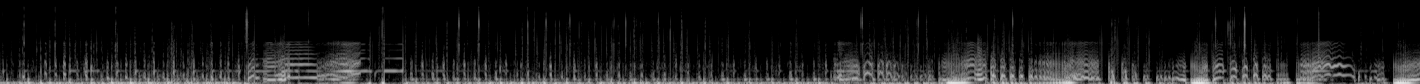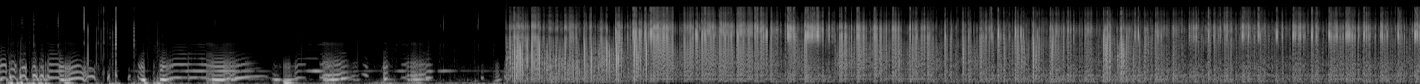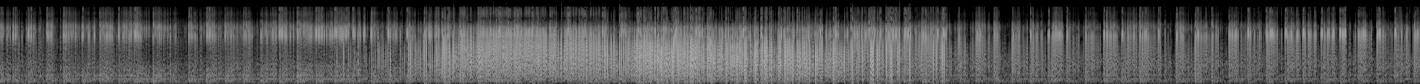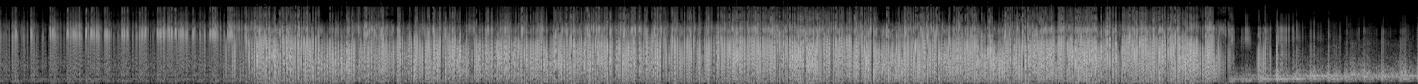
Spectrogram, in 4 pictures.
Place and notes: Teufelsberg, On top of his wine glass - On top of his wine glass
Wine glasses should never be filled more than half-way..
(Wine glasses, Dusan, Luisa, Me, contact microphones borrowed from John)
Germany, 5 February 2010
